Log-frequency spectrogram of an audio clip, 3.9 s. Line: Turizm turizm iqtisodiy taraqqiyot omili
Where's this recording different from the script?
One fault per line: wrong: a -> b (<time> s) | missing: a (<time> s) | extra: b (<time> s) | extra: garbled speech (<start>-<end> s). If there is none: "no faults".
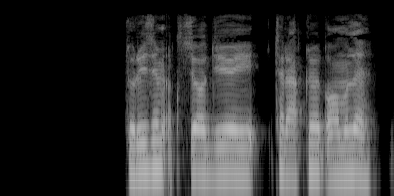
missing: turizm (1.7 s)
